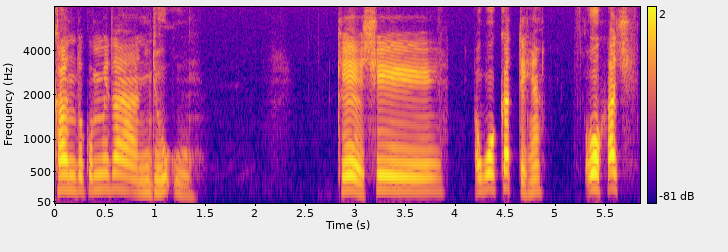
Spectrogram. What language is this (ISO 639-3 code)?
mxy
